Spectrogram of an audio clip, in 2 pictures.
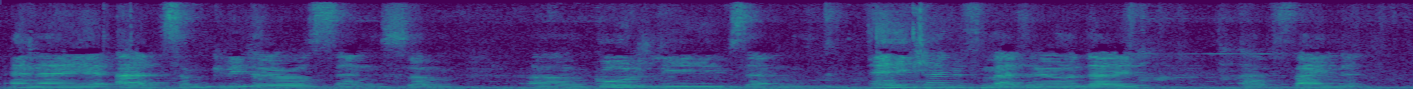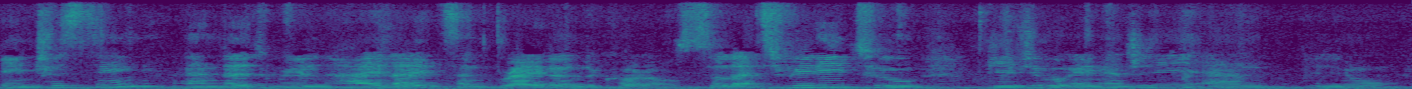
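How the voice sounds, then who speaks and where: A woman with a French accent speaks in a lowish voice, pausing often with fillers as she talks through her work. She is recorded from a distance in an echoey space, with clear noise behind her. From France. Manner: hesitant, many fillers, warm laughter. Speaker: guest artist. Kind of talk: casual interview. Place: cafe gallery. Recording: echoey room, distant mic, background noise.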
